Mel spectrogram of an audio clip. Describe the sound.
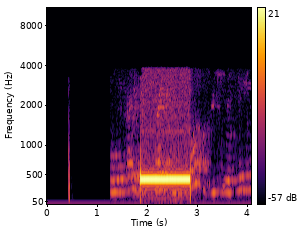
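A telephone tone while placing a call: one steady, evenly pitched hum lasting about a second, preceded by a short click, with people speaking before and after it.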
